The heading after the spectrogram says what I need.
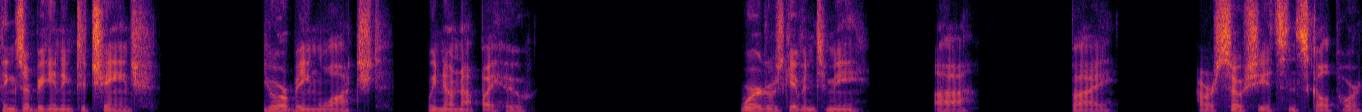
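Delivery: speaking in a hushed whisper. A game master voices a person the player kneels beside, whispering.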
